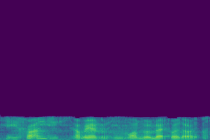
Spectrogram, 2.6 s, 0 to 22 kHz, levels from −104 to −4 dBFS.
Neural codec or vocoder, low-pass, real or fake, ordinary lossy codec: autoencoder, 22.05 kHz, a latent of 192 numbers a frame, VITS, trained on one speaker; 3.6 kHz; fake; MP3, 32 kbps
